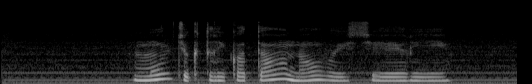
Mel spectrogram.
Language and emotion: Russian, sad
